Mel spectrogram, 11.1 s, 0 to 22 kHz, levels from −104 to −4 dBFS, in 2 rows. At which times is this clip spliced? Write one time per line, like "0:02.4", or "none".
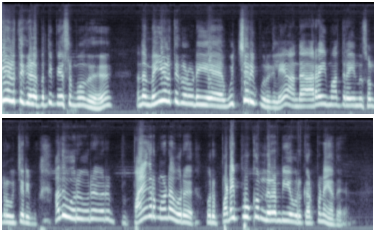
none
